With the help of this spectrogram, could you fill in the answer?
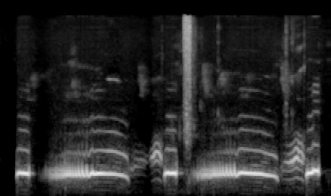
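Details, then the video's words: Albino Barbary dove calling to stir other doves into calling: two long, low, rolling coos with a pulsed start, each followed by short, higher clipped notes. "Puter albino suaranya indah dan sangat merangsang puter lain yang padA MALAS bunyi"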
